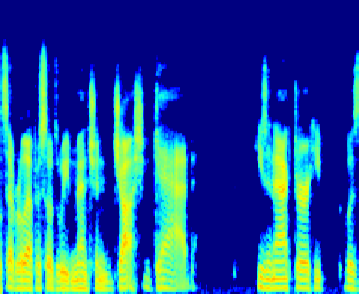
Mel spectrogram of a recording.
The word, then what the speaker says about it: Gad: we talked about Josh GAD we by we I mean me mispronounced his name and said that it was Josh glad it's not with an L it's just GAD Josh GAD what if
